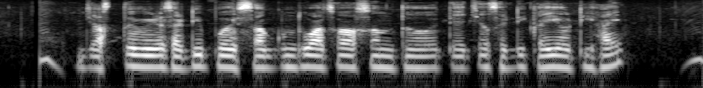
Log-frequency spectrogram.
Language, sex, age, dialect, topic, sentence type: Marathi, male, 25-30, Varhadi, banking, question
